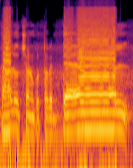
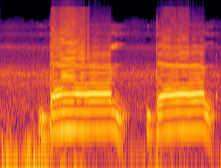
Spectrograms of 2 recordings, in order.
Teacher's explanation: উপরের দাঁতের গোড়ার সাথে আপনার জিহ্বার আগা লাগিয়ে দাল উচ্চারণ করতে হবে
